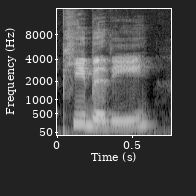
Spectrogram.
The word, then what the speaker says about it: Peabody: So not in Salem, but according to the locals, it's spelled Peabody, but the town next to it, they pronounce it Peabody.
